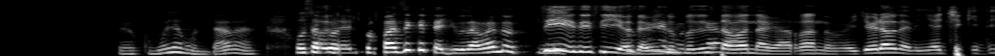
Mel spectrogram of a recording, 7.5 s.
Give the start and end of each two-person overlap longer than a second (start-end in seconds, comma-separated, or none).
4.0-5.6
